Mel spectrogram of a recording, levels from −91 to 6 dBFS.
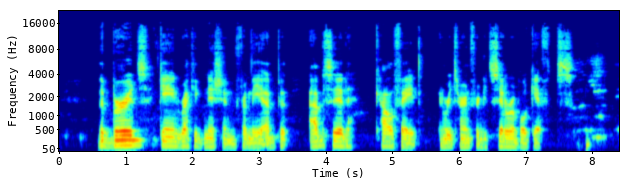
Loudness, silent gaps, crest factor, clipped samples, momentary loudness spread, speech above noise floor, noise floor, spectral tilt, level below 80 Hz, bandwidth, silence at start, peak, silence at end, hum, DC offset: -23 LUFS; none; 24 dB; under 0.1%; 19 LU; 41 dB; -63 dBFS; -5 dB/octave; -58 dBFS; 16 kHz; 0.6 s; 0 dBFS; 0.25 s; none; under 0.1%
